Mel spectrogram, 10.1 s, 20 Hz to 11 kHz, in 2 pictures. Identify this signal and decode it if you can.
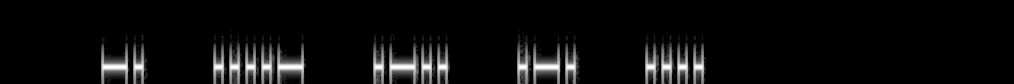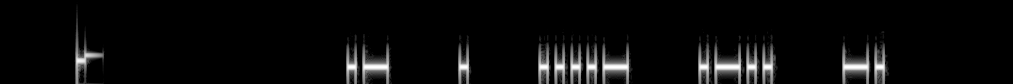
Morse code, heard as a keyed tone, about 30 wpm, spaced as for 17 wpm, 700 Hz. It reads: N4LRH AE4LN
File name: Lesson 15g - Number 5 - Call Signs 30wpm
